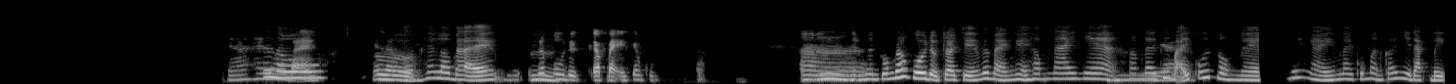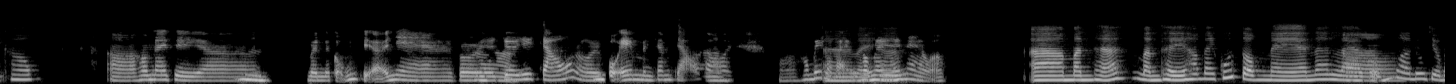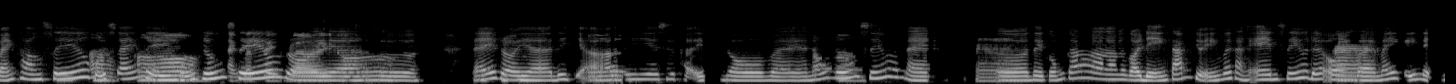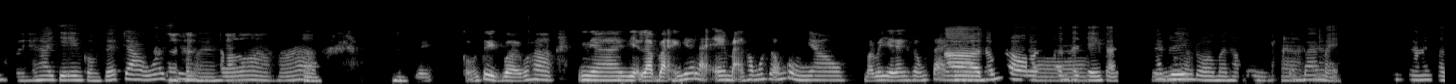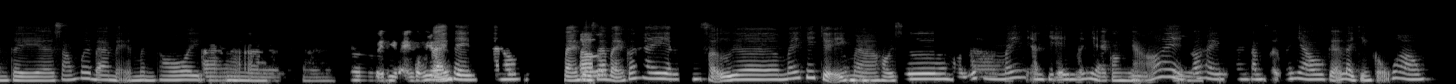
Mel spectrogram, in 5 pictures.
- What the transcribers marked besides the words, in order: other background noise; static; tapping; unintelligible speech; distorted speech; unintelligible speech; unintelligible speech; laugh; laugh; unintelligible speech
- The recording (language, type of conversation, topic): Vietnamese, unstructured, Bạn có thể kể về một kỷ niệm tuổi thơ mà bạn không bao giờ quên không?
